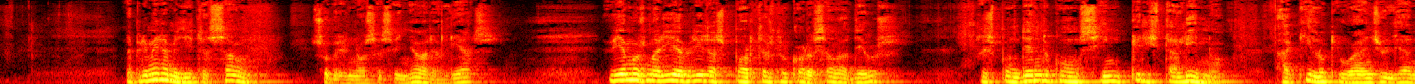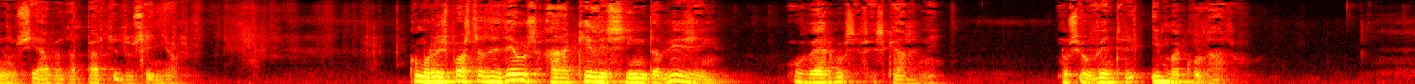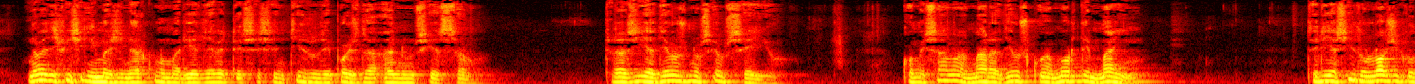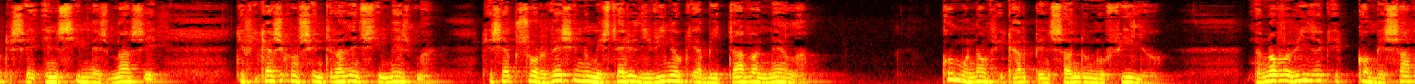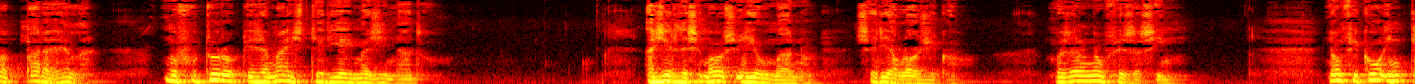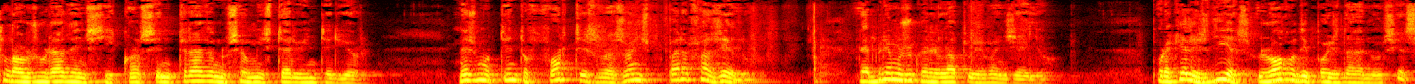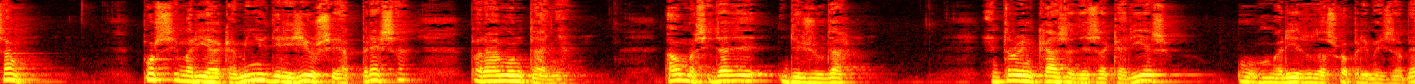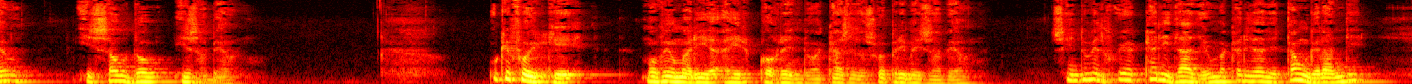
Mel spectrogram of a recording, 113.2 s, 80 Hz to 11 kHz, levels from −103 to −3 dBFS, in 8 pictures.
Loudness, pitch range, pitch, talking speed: -27 LUFS, 125-160 Hz, 140 Hz, 110 wpm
